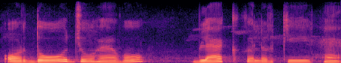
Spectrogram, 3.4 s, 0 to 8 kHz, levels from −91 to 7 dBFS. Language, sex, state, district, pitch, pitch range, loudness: Hindi, female, Himachal Pradesh, Shimla, 200 Hz, 190-205 Hz, -18 LUFS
